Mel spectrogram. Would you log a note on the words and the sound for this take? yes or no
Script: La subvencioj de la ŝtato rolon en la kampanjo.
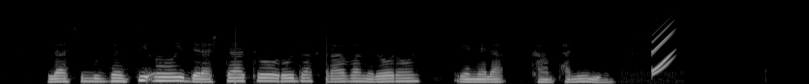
yes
